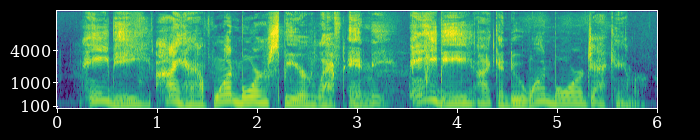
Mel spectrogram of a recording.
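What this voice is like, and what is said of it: Imitates another person's voice. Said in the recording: “That's my Goldberg impersonation.”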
